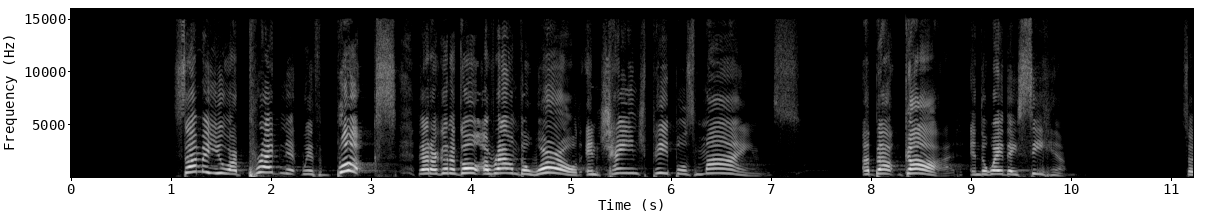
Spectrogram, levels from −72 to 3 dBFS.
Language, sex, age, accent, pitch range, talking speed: English, female, 30-49, American, 315-415 Hz, 150 wpm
